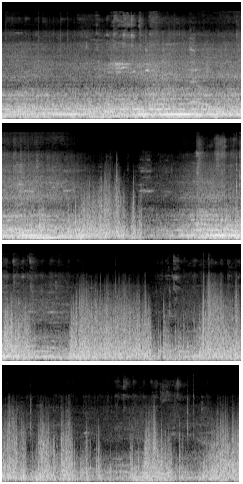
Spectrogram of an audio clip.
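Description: Onride sound of a spinning fairground thrill ride: fairground music over the ride's running noise, with wind gusting on the microphone in the second half as the gondola swings through the air.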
